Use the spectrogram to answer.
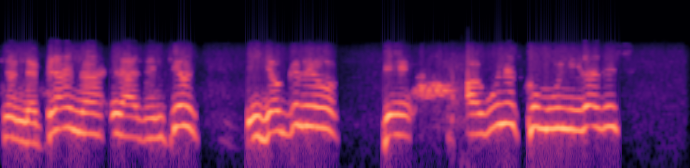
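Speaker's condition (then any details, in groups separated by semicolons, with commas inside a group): Cerebral palsy; cerebral palsy from birth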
